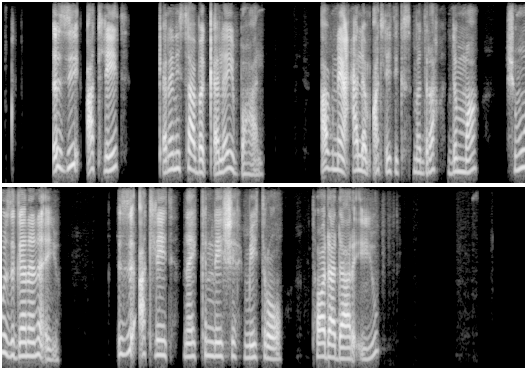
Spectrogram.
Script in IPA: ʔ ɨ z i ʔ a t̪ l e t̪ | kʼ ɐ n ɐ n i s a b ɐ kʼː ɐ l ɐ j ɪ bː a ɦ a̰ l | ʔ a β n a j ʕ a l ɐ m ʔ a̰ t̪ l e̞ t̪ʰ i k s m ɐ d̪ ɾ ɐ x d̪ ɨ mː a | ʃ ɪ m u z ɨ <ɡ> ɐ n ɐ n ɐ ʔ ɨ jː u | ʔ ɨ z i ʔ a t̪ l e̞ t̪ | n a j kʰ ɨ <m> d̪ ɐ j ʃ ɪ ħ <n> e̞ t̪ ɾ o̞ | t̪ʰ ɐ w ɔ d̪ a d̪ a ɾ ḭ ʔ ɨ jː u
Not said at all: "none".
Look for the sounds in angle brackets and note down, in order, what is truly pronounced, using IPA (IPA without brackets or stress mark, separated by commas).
ɡ, n, m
